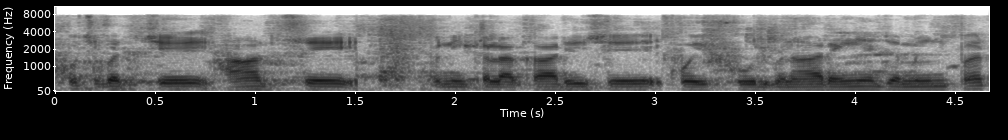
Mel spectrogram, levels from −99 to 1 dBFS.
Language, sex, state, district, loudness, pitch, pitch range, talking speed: Hindi, male, Bihar, Bhagalpur, -15 LUFS, 110 Hz, 105-110 Hz, 180 wpm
